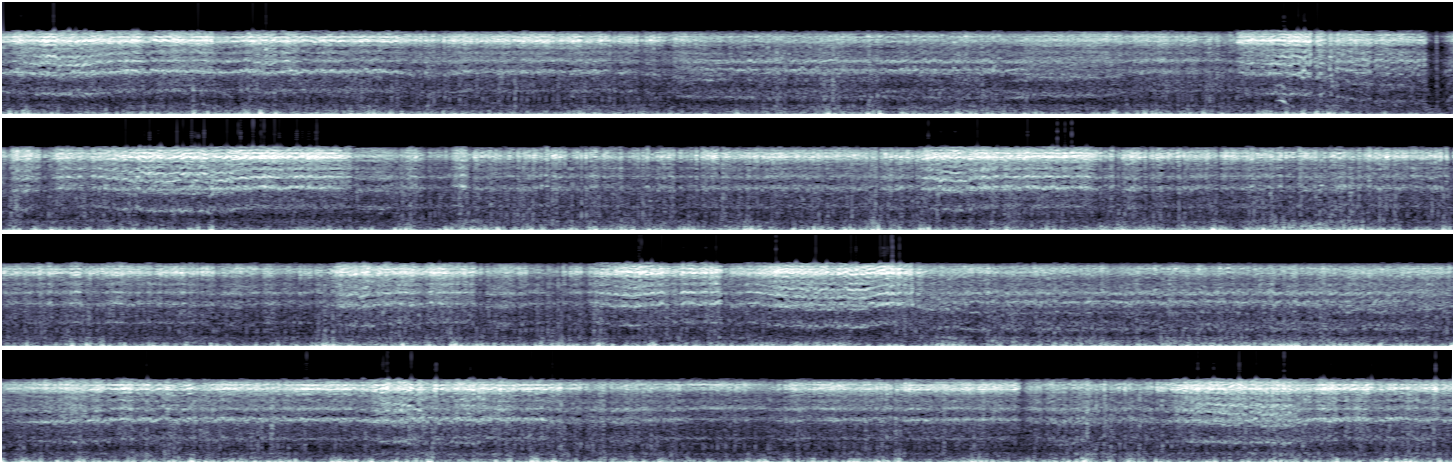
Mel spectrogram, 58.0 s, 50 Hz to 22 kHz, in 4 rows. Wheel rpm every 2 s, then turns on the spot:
220, 230, 230, 200, 200, 210, 120, 160, 220, 230, 230, 230, 230, 230, 240, 230, 220, 230, 220, 200, 200, 200, 230, 220, 220, 230, 230, 220, 230.
none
